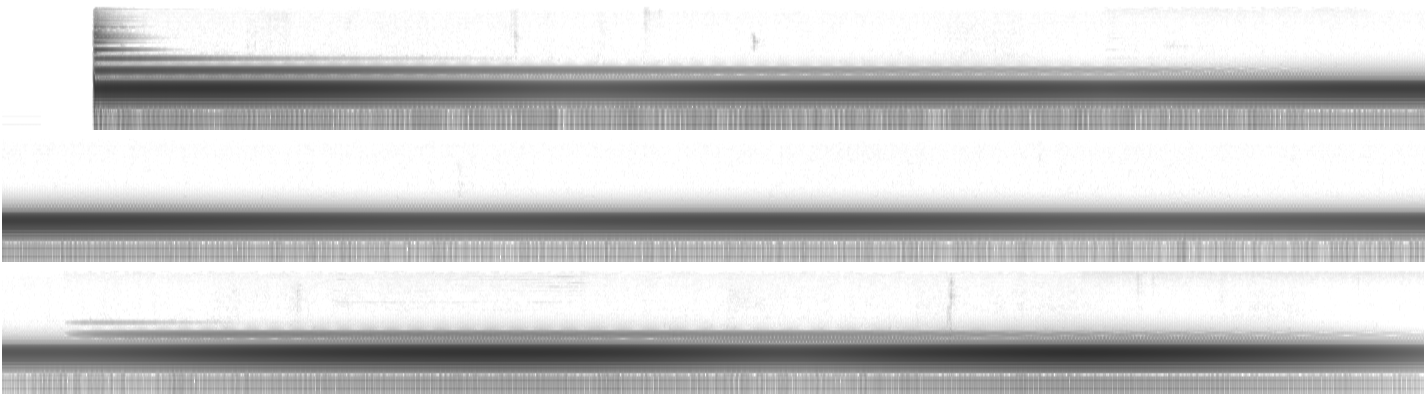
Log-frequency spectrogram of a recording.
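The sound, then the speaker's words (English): A crystal singing bowl rings a pure C note as a single steady, loud sustained tone. It gently swells and ebbs in slow waves for about twenty seconds, with nothing else heard. “When you listen to the purity of that crystal bowl, you know, it's a pure note of C.”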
